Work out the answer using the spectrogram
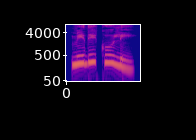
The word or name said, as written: ಮದಕಲ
